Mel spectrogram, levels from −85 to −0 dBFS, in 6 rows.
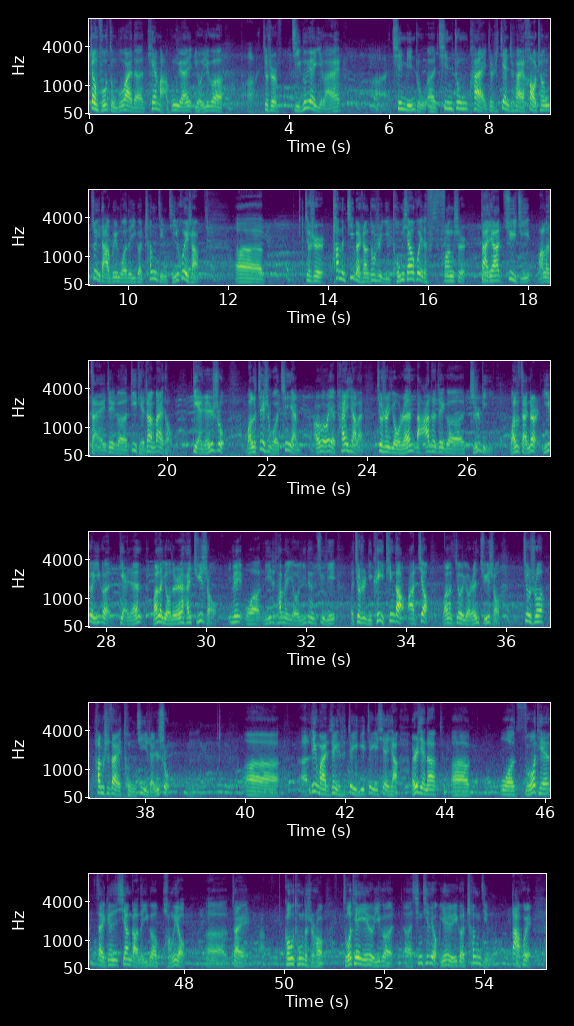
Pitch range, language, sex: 155-230 Hz, English, male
